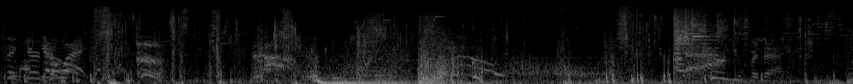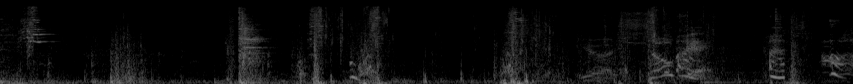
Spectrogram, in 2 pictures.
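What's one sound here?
A blade slashes and strikes with sharp hits.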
